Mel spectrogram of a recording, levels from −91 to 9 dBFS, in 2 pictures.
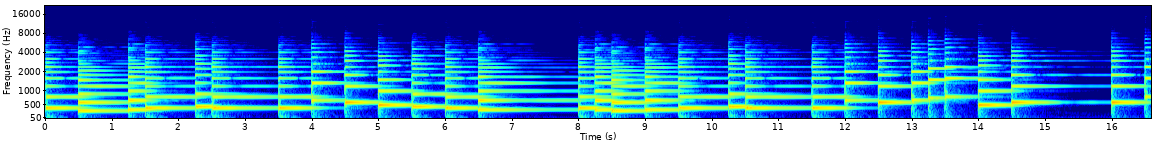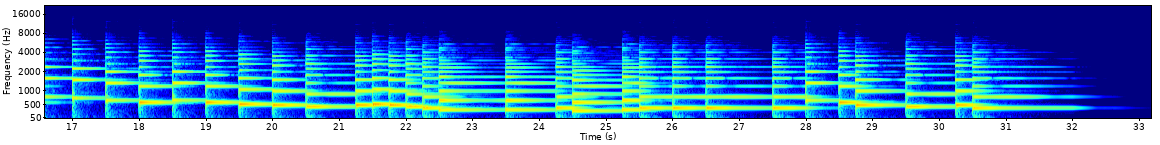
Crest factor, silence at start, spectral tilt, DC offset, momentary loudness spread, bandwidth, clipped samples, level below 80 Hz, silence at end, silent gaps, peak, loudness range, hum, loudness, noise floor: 16 dB; 0 s; -4 dB/octave; under 0.1%; 10 LU; 7.8 kHz; under 0.1%; -66 dBFS; 1.1 s; none; -12 dBFS; 2 LU; none; -27 LUFS; -82 dBFS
